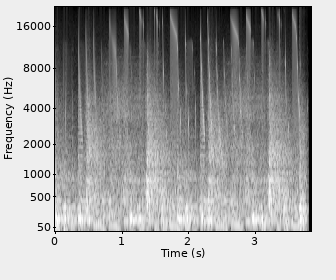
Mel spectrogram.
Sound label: LOOP, Tekno Industrial; East West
